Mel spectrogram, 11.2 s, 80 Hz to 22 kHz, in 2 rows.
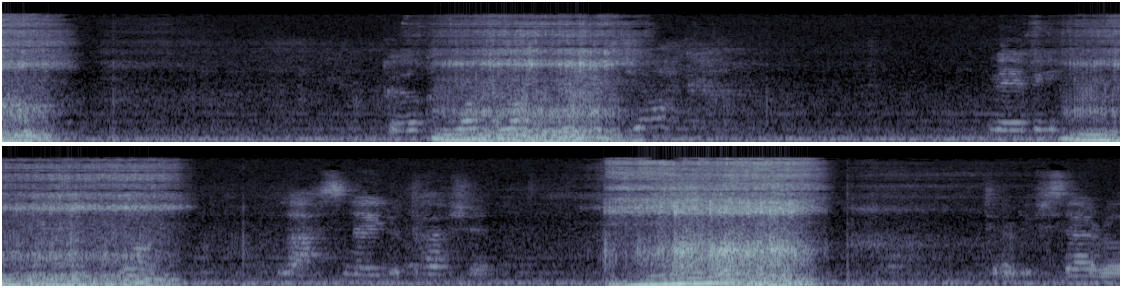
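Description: Three loud, rattling inhaled snores about 3 seconds apart in a quiet room, roughly 19 a minute; ordinary snoring.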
